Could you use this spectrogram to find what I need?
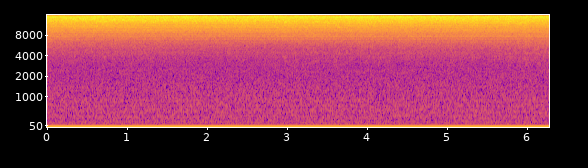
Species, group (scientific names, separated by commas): Roeseliana roeselii, Orthoptera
